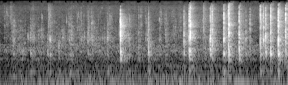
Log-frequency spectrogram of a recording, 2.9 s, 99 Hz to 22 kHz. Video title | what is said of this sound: 609 Saturday with Stacey Craft Class Use new Decor Transfers & Alcohol Inks to make stunning gifts | So you wanna shake it until you can hear that marble or ball rolling around, because that's mixing the ink and the mica together.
